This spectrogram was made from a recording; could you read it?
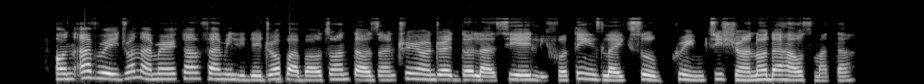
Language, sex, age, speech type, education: Nigerian Pidgin, female, 15-29, spontaneous, secondary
